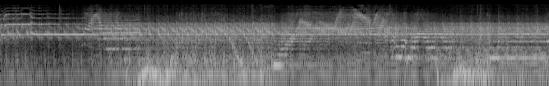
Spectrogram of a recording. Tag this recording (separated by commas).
Music, Theremin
